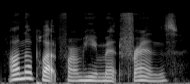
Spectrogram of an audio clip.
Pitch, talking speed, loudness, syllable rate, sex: 190 Hz, 190 wpm, -20 LUFS, 4.3 syllables/s, female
